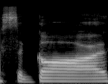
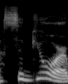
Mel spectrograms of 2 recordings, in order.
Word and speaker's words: Segure: Segure rhymes with secure.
